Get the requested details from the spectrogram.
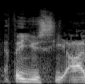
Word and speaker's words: Fauci: That's F A U C H C I, F A U C I, but it's pronounced Fauci.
